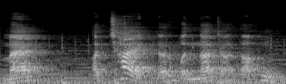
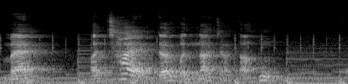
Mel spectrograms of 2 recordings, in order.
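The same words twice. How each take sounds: First: It is spoken at the highest volume. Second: It is spoken at a raised volume. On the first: "और volume बढ़ाकर" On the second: "volume बढ़ाकर"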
